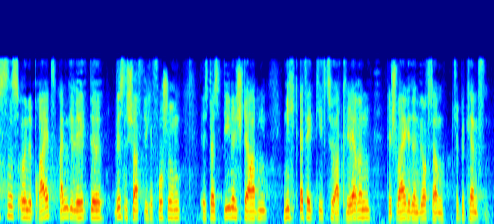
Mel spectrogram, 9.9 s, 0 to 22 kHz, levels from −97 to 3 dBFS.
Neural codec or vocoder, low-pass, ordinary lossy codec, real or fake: codec, 16 kHz, 2 kbps, FreqCodec, smaller model; 7.2 kHz; none; fake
